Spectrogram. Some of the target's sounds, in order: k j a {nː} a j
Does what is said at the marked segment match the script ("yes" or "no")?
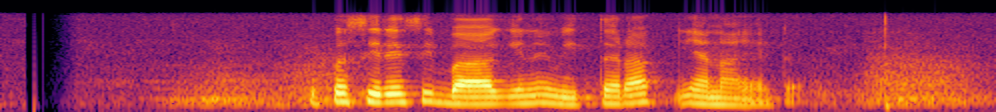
no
